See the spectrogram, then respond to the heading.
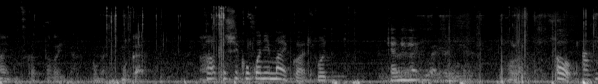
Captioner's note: speaking foreign language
